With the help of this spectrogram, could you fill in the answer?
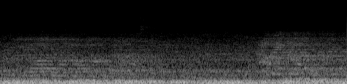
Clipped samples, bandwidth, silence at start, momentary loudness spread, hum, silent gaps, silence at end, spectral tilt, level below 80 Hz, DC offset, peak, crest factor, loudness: under 0.1%; 6.4 kHz; 0 s; 2 LU; none; none; 0 s; -8.5 dB/octave; -30 dBFS; under 0.1%; -16 dBFS; 12 dB; -30 LUFS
